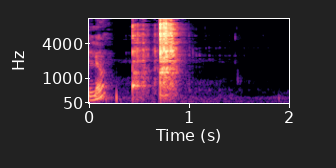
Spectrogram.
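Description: Two short clatters of kitchen utensils against steel vessels, the second one louder.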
